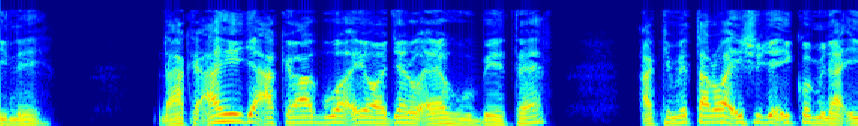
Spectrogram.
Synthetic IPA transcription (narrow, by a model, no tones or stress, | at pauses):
ne | nakɛʔahiːd͡ʑaʔakewaɣuɔeɔd͡ʑɛɾoɛhuːbetɛ | akemetaɾwaiɕud͡ʑɛikominaʔi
